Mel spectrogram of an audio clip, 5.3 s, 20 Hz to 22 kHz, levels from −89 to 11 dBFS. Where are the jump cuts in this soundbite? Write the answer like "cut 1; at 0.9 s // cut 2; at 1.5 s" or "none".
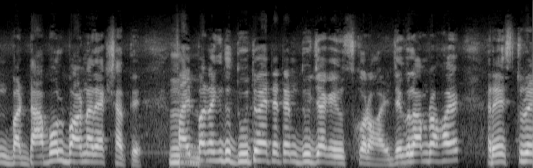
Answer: none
